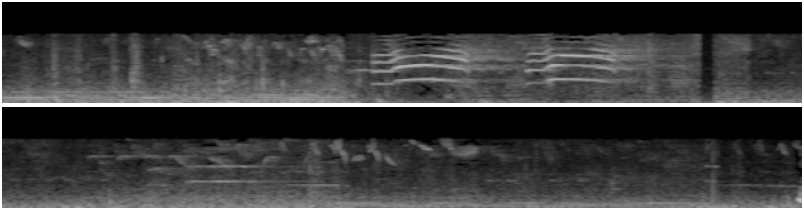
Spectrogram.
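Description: Two short calls from a farm animal about a second apart, each rising and then falling in pitch, with faint bird chirps behind them.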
